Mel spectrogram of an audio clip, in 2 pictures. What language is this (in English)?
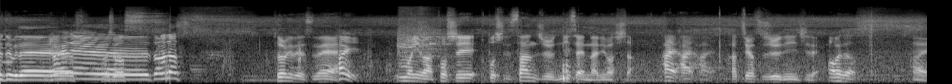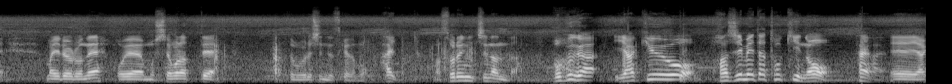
Japanese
